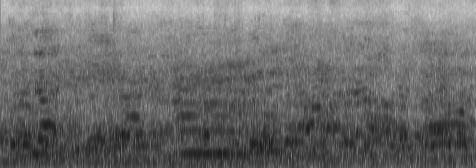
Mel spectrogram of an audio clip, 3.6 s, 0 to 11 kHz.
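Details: Lowing amid market bustle at Aftabganj haat in Dinajpur, where Friesian and cross-breed bull calves are bought and sold, 12/11/25; a level, drawn-out moo mid-clip, with men bargaining and chatter all around.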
